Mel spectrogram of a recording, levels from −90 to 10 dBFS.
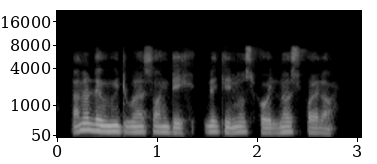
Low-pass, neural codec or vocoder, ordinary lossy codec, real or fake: none; codec, 16 kHz, 1 kbps, FreqCodec, larger model; none; fake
